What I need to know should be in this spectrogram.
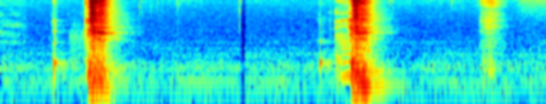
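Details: Two loud, forceful unstifled sneezes, each preceded by a brief sharp inhale, then a softer third burst, from a compilation of three sneezing recordings.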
